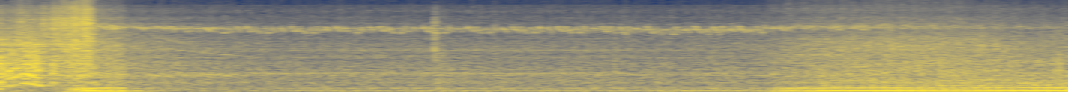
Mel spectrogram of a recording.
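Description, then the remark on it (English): A car engine catches with a short rough burst, settles into a low rumble under a thin high whine, then picks up again and drones steadily as the car, an Uber ride taking a passenger to a hotel in America, pulls away. “The Uber driver and I got in the car in silence, and he drove me to my hotel.”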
